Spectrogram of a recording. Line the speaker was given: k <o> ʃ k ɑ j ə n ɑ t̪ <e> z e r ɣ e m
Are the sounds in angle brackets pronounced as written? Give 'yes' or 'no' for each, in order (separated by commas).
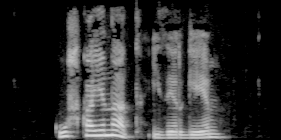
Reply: no, no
